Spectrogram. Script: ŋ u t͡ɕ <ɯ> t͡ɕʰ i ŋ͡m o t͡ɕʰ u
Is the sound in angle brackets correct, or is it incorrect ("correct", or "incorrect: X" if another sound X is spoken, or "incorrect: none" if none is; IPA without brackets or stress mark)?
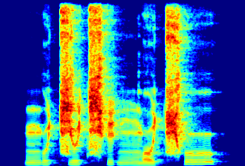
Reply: correct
